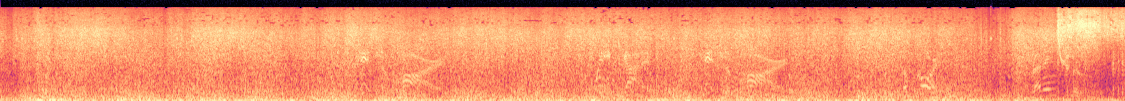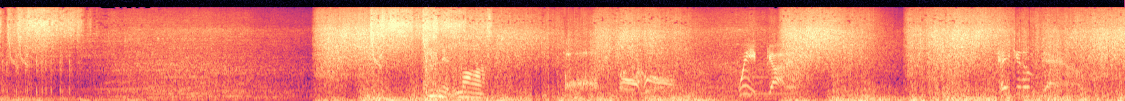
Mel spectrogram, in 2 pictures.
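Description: Tank engines rumble as a column of armoured vehicles moves across the ground.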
